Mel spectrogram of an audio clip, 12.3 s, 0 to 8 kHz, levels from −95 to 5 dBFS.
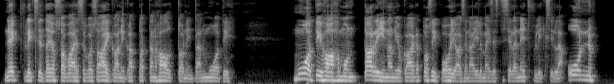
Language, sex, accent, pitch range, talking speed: Finnish, male, native, 125-145 Hz, 105 wpm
